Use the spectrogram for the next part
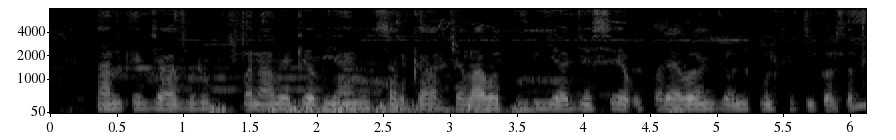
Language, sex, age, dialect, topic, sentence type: Bhojpuri, male, 18-24, Northern, agriculture, statement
